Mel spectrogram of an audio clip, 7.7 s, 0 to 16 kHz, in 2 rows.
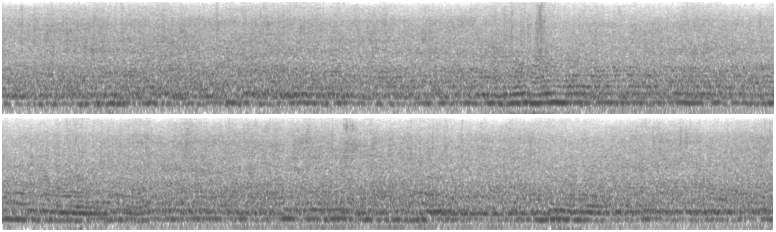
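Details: Honeybees swarming out on a large orientation flight as the sun appears after colder days, 24 March 2024; a dense, steady buzzing hum of many wings, with gliding tones weaving around a low drone and no other clear sounds.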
